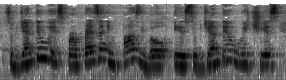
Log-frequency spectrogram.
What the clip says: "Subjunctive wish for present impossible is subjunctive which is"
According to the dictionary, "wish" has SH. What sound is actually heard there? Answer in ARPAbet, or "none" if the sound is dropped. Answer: S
